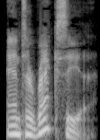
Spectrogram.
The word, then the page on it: ataraxia: British English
